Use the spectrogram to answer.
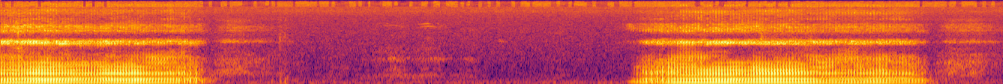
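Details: Someone snoring loudly, described as snoring up a storm.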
